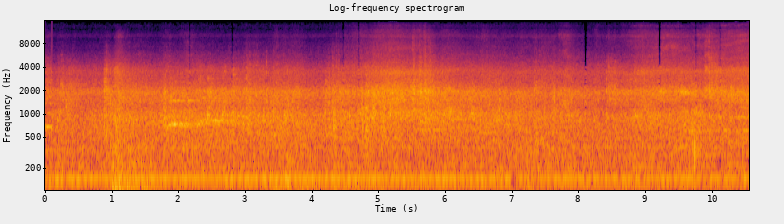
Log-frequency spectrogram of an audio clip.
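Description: Ice hockey play: skate blades scraping and carving on rink ice, with occasional stick and puck clacks, one sharper clack about a second in, over a steady low hum.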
